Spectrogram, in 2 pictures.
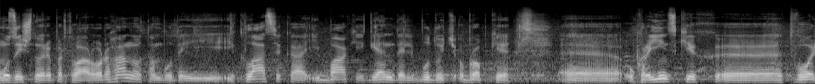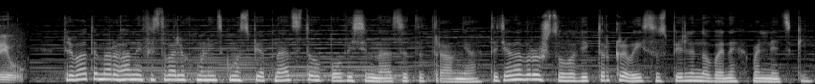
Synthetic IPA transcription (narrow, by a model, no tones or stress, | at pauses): mʊzɪt͡ʃnɔɦɔɾepert̪ʊɑɾʊːrɦɑnɔt̪ɑmbud̪ɛiḭklˠɑsɪkɐḭbɑxiɡɛnd̪elʲbud̪ʊtʲɔ̰bɾɔpkɪ | ṵkɾɐjinʲsʲkɪx | t̪ʋɔɾʲiw̰ | t̪ɾɪʋɑt̪ɪmeɔɾɦɑnɪjfest̪ɪʋɑlʲʊxmelʲnɪnʲsʲkɔmʊspʲjɐt̪nɑt͡st͡sʲɐ̥t̪ɔɦɔpɔʋʲisʲimnɑt͡sʲːɐt̪ɔt̪ɾɑwnʲɐt̪ɐtʲːanɐʋɪɾɔʃt̪ɔʋɐʋʲik̚t̪ɔrkɾɪʋɪjsʊspʲilʲnʲinɔʋɪnɪxmelʲnɪt͡sʲkij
